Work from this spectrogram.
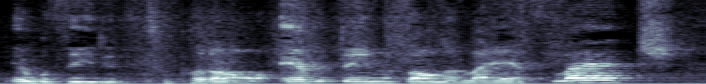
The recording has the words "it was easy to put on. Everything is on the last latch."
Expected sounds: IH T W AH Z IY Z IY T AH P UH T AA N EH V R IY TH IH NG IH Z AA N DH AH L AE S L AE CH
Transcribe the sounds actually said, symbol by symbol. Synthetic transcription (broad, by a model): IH T W AH Z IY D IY T AH P UH T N EH V R IY TH IH NG IH Z N DH AH L AE S L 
